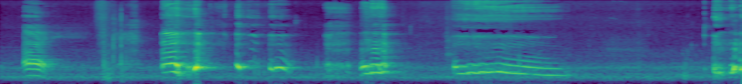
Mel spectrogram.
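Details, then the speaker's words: Young child laughing with hiccups: giggling broken by abrupt catches, then a long squealing laugh; hiccups interrupting laughter. "You have hiccups too? Again?"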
